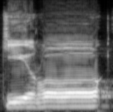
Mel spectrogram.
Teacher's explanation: نہ بنے۔ کیف زیر کی، رو الف زبر رو، کی رو، اس کیف کو باریک کریں گے اور حرف را کو موٹا کریں گے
